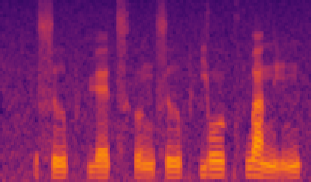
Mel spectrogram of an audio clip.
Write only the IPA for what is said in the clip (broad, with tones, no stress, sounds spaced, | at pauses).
s ɹ̩˨˦ pʰ ɥ ɛ˨˦ t͡sʰ ɤ˨˩ ŋ s ɹ̩˨˦ pʰ j o˦ ʊ̯ kʰ w a˥˨ n i˨˦ n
